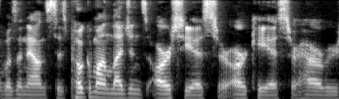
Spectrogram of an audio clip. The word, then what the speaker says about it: Arceus: Arceus is The correct pronunciation. yeah. I will accept that I was very wrong when I originally pronounced Giratina and Dialga, but Arceus will always be correct.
